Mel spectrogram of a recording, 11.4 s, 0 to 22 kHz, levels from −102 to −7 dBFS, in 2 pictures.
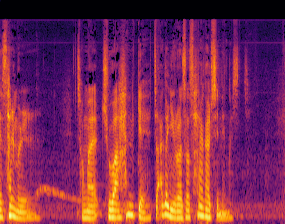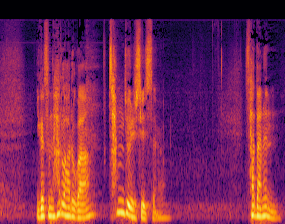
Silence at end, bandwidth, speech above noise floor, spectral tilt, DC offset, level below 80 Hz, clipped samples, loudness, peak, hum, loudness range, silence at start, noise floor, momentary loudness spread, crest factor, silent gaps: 0.1 s; 15.5 kHz; 36 dB; -5 dB/octave; under 0.1%; -50 dBFS; under 0.1%; -18 LUFS; 0 dBFS; none; 4 LU; 0 s; -54 dBFS; 18 LU; 20 dB; none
